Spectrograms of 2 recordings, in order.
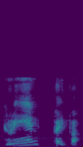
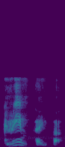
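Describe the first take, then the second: First: Green ends with a clear n sound. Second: Green ends with an m sound. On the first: "لوحدهم green و paper" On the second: "The N sound will be what? Will be changed into what? Into M sound"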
